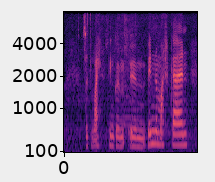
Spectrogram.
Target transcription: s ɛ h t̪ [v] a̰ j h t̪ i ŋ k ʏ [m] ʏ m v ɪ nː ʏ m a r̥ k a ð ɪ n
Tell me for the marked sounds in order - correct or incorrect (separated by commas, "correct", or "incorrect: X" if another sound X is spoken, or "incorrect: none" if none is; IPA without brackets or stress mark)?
correct, correct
